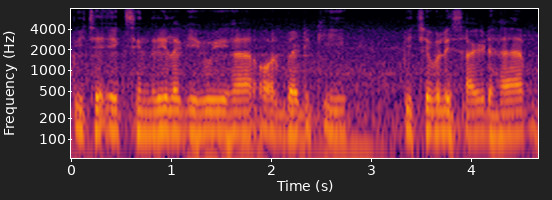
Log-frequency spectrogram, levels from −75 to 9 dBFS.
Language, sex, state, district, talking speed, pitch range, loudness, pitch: Hindi, male, Punjab, Pathankot, 165 wpm, 120-130 Hz, -16 LUFS, 125 Hz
